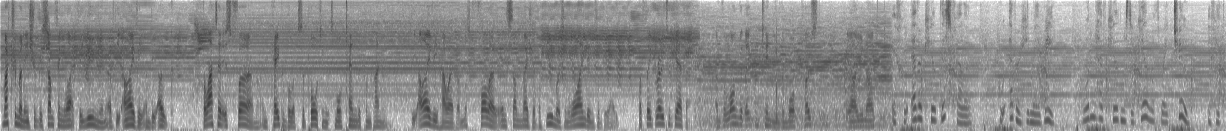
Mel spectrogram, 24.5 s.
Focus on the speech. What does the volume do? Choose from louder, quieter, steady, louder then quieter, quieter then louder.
quieter.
